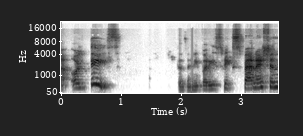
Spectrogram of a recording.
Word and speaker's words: Ortiz: i get hungry and i eat some of my letters so i eat the letter r so it's ortiz but when i say it in spanish it sounds like old teas so i couldn't pronounce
